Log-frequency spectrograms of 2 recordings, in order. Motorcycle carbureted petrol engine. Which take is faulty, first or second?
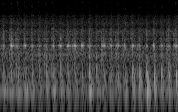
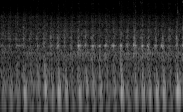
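second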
